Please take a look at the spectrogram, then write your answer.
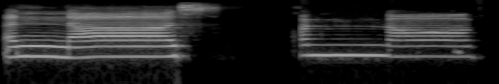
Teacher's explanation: سین کے اندر سیٹی لائیے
